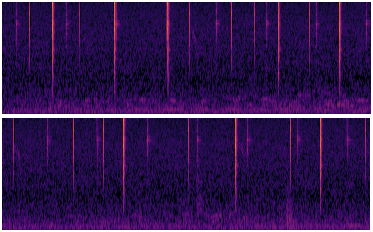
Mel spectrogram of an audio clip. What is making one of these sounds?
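Soft interface clicks sound as menu options change.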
